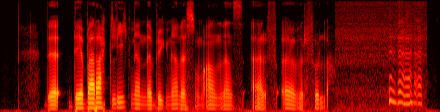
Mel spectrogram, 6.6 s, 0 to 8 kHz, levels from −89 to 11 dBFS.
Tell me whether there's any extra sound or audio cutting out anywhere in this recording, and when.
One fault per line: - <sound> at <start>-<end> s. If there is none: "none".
- laugh at 5.8-6.4 s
